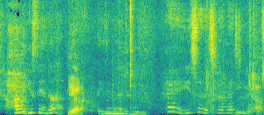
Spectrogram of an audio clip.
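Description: An older woman talks softly and sweetly close by, in a high, cooing voice.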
